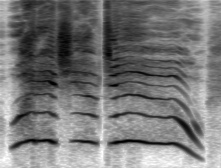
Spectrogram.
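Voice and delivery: shrill, very high, loud yell, "do" stretched. Retelling their reaction when someone stepped on the cat, retelling own yell. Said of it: "because I yelled".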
